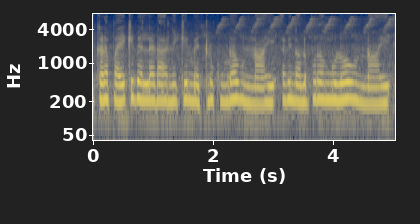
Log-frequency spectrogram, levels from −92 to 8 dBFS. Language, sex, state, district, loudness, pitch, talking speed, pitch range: Telugu, female, Telangana, Hyderabad, -14 LUFS, 210 Hz, 120 wpm, 200-220 Hz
